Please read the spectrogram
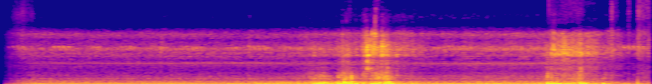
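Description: A steady low hum, with a few rustling knocks about three and a half seconds in and again near the end.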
